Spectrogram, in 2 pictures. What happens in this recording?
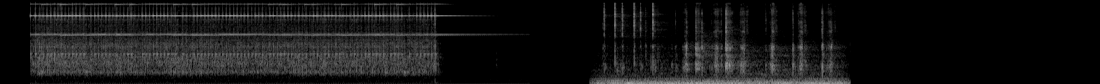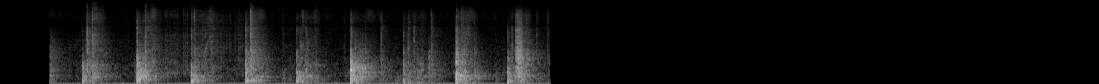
Phone on bedside desk. Alarm went off, bedside lamp toggled on, footsteps across wooden floor toward the door.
